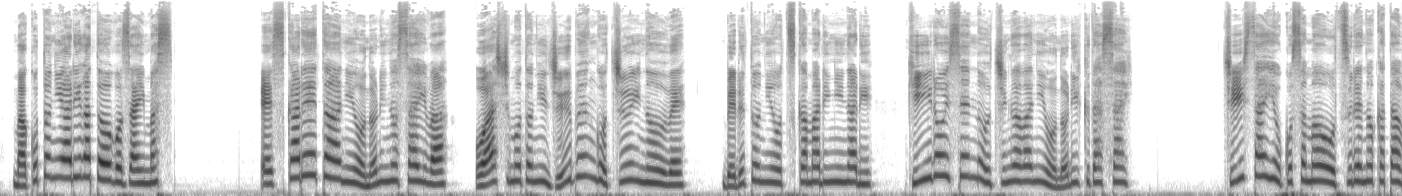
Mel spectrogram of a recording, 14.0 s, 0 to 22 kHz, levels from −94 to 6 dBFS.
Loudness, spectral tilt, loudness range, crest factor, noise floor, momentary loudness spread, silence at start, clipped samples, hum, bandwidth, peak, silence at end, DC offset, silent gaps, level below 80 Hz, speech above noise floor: -24 LUFS; -3 dB/octave; 5 LU; 20 dB; -65 dBFS; 8 LU; 0.15 s; under 0.1%; none; over 20 kHz; -4 dBFS; 0 s; under 0.1%; none; -50 dBFS; 41 dB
